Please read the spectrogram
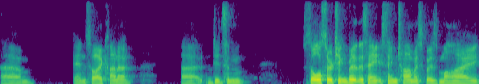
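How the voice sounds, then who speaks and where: With an Australian accent and a dark, mellow tone, a man speaks at medium pitch and a fairly slow pace, with fairly even intonation, long, frequent pauses and a quiet background. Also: big swings in loudness. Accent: Australian-sounding. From Hawaii, US. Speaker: Montessori educator, school director. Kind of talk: online interview conversation.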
